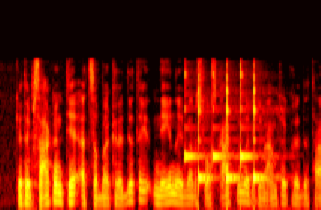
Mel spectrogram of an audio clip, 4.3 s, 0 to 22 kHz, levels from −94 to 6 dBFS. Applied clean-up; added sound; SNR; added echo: none; Marimba, xylophone; -4 dB; none.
